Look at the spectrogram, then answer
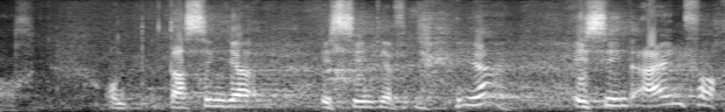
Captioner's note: laughter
